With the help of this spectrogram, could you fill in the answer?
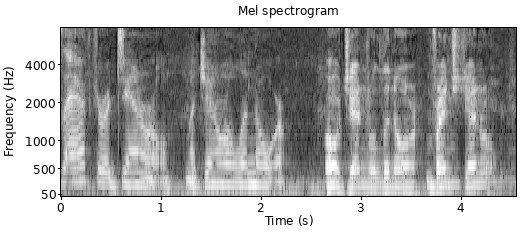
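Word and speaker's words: Lenoir: mhm what's it called Lenor Lenor mhm like in the PO like in yeah the Raven Lenor it's not spelled the same way it's French it's French mhm the French have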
